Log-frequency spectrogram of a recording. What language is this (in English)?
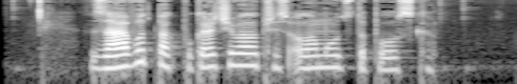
Czech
